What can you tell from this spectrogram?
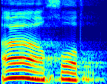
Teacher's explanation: ro disukunkan dibaca secara tafhim karena sebelum ro sukunnya ada baris fathah maka rnya tebal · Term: tafkhim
